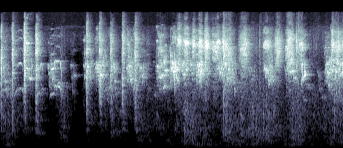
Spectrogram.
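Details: Tame budgerigars in a colony chattering together, a dense stream of scratchy, warbling high chirps in bursts, with brief quieter gaps between the louder runs.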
